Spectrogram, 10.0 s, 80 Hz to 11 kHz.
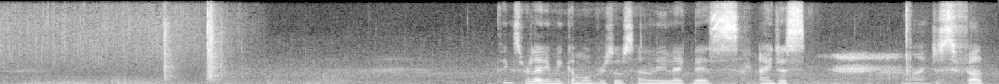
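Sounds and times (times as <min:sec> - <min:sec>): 
sharp thunder cracks: 0:00.0 - 0:04.4
deep rolling thunder rumble: 0:00.0 - 0:05.5
heavy rain pouring: 0:00.0 - 0:09.9
speech: 0:05.0 - 0:08.2, 0:09.3 - 0:09.9.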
